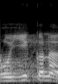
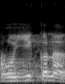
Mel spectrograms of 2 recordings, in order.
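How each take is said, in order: First: The middle consonant is a y sound. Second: The middle consonant is a y sound.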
